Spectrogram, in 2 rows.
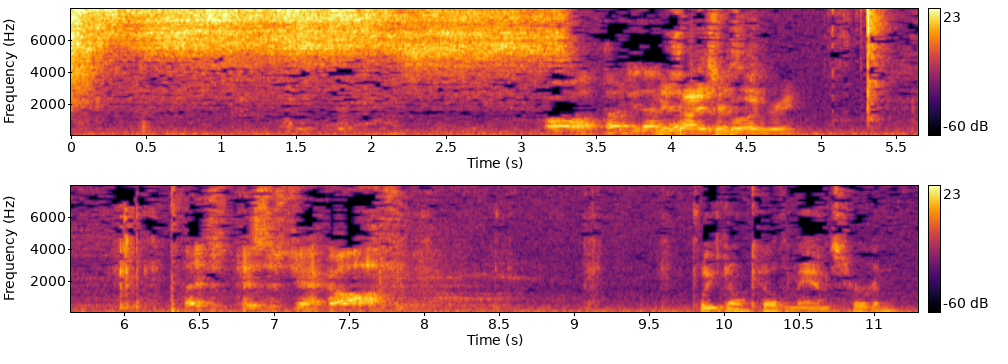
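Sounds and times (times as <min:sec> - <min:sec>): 
voice imitating a seltzer bottle spraying: 0:00.0 - 0:03.4
speech: 0:03.2 - 0:05.0, 0:06.4 - 0:08.0, 0:09.8 - 0:11.2.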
